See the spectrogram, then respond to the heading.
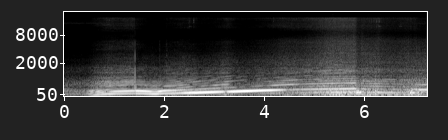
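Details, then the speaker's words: Mazda RX-8 rotary under 75–90% throttle from stop signs: revs climb, then stumble and briefly lose power before pulling again, sometimes stalling; fine below 50% throttle. Misfire with fuel cut; coils recent, plugs and wires unchanged; owner suspects ignition or fuel. "did it again another misfire pulling back in driveway"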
